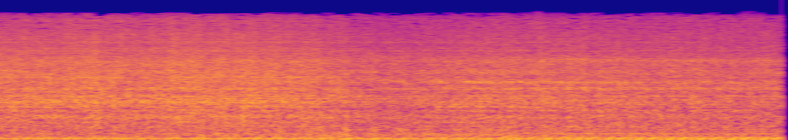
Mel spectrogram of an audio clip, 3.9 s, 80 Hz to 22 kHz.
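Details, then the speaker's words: 2018 Ford Mustang GT Coyote V8 idling: fast, uneven metallic tick and light rattle over low rumble. Known "BBQ/typewriter tick" returned within the last two weeks, louder than ever; source unknown, owner says not from direct injection. "I mean the tick you know came back like in the last two weeks it's louder than ever and I'm not exactly sure what this tick is"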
